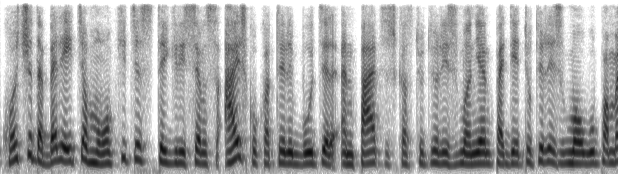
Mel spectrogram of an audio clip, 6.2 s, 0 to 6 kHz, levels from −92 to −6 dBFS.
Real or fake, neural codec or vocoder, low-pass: fake; codec, 16 kHz in and 24 kHz out, 0.9 kbps, LongCat-Audio-Codec, fine tuned four codebook decoder; 5.4 kHz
